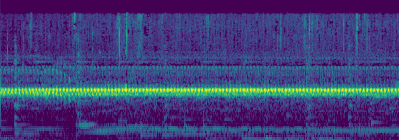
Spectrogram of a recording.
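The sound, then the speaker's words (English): An American toad's long, steady musical trill, a breeding-season call in spring in the northeastern United States, rings out without a break, loud, over faint low background rumbles, with no one speaking. “this time of year is the breeding season for American toads”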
